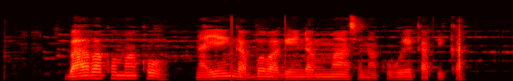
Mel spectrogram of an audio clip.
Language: Ganda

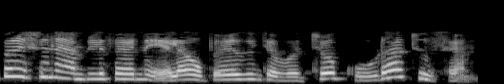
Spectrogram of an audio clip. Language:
Telugu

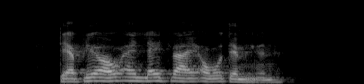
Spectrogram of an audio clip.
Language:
Danish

